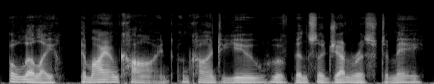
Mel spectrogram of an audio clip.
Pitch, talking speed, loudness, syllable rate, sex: 100 Hz, 195 wpm, -20 LUFS, 5.1 syllables/s, male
